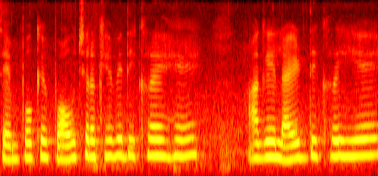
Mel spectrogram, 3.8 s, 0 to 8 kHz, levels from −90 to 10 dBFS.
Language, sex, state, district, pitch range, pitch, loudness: Hindi, female, Bihar, Samastipur, 220-245 Hz, 235 Hz, -15 LUFS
